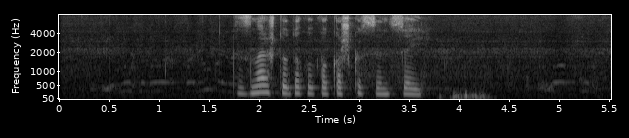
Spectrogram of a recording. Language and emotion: Russian, neutral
